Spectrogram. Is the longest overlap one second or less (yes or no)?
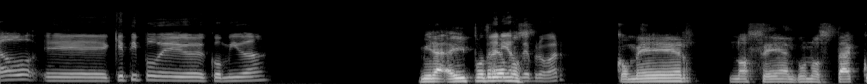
yes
